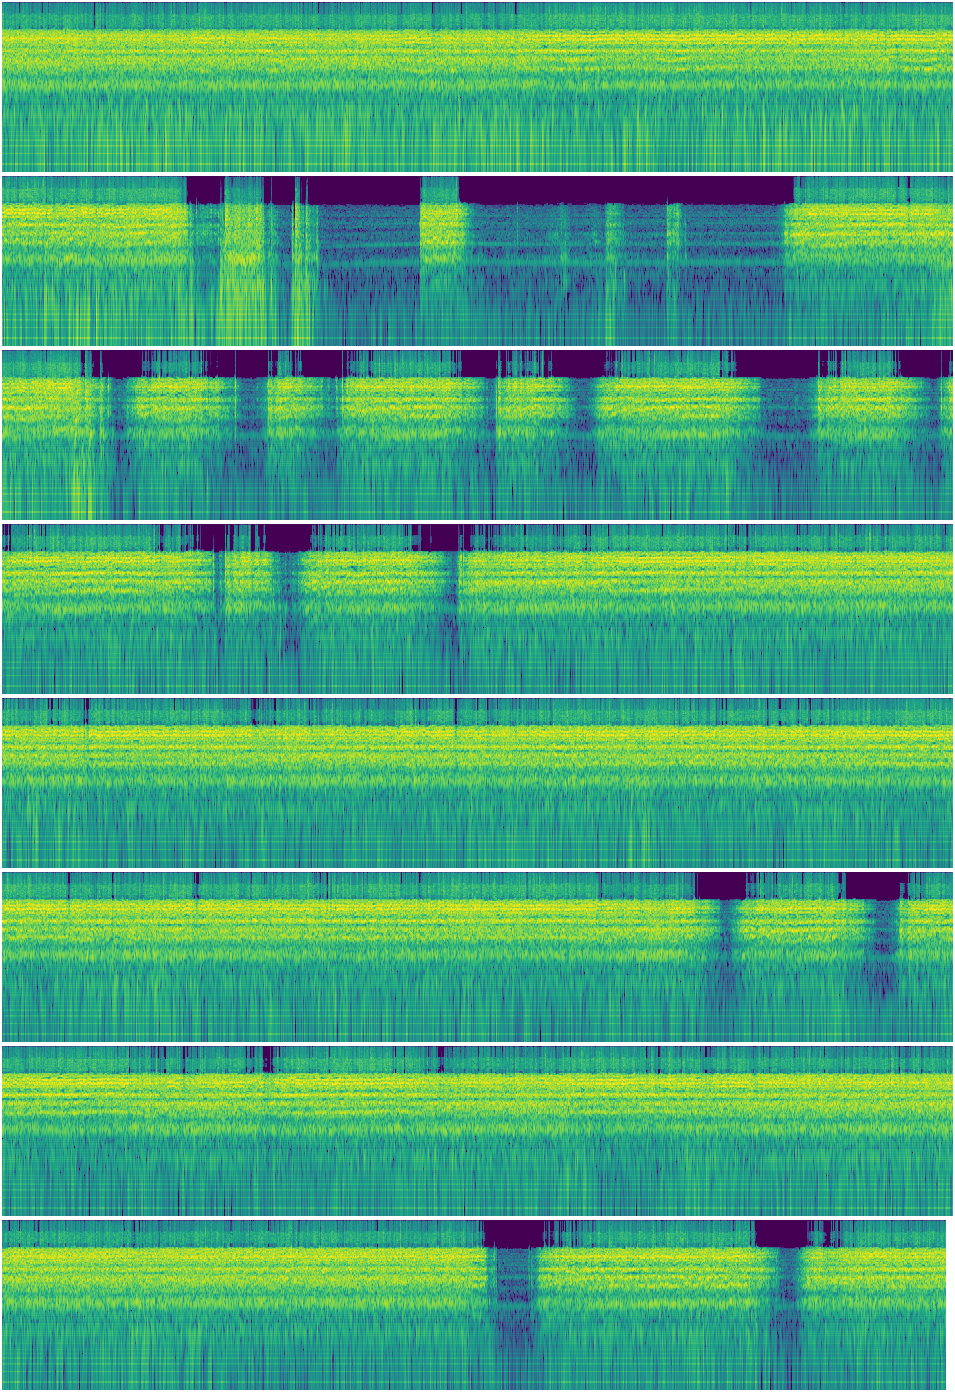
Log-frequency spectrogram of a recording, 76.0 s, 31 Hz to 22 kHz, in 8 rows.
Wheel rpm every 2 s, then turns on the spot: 220, 230, 230, 230, 230, 190, 30, 40, 40, 210, 80, 110, 110, 100, 140, 110, 130, 220, 230, 230, 220, 230, 240, 230, 230, 230, 230, 140, 140, 220, 210, 220, 220, 210, 210, 160, 170, 140.
none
